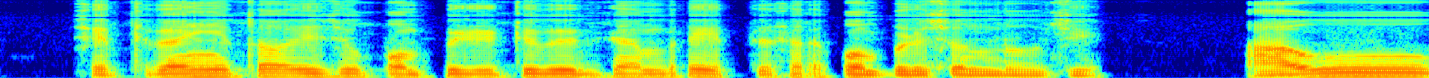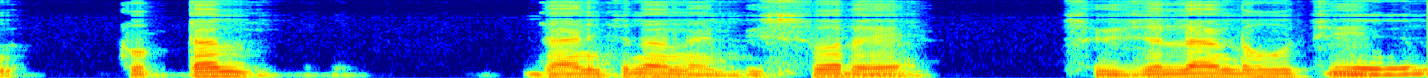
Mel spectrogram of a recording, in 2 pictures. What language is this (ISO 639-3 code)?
ori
